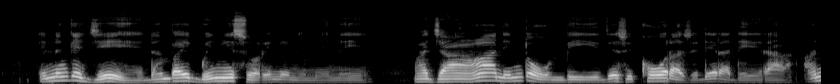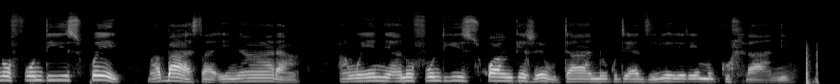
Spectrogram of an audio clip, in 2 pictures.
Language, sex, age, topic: Ndau, male, 18-24, education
